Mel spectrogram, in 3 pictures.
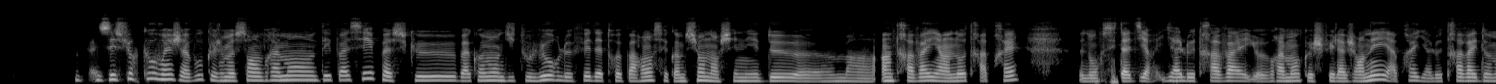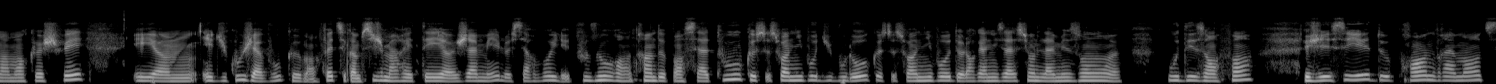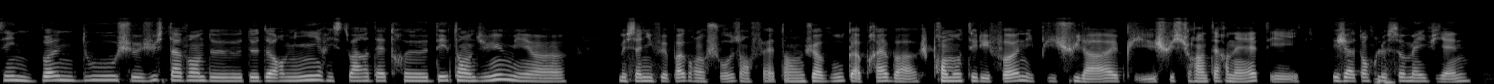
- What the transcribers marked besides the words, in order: other background noise; stressed: "bonne douche"
- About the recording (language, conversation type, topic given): French, advice, Comment puis-je mieux me détendre avant de me coucher ?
